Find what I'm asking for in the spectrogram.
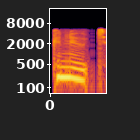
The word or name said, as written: Knut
